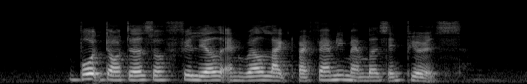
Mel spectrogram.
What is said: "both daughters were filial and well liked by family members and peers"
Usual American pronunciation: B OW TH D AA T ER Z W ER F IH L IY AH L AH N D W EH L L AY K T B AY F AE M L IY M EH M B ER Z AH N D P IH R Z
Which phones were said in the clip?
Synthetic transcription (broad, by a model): B OW T D AA T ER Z W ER F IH L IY AH L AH N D W EH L L AY K T B AY F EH M L IY M EH M B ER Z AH N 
